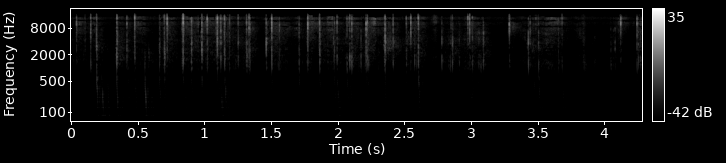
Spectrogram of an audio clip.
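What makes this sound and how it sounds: Long lilac nails scratch and tap across the cardboard sleeve spines of a row of vinyl LPs on a shelf. It's a quiet, rapid run of short, dry taps and papery scratches with a bright, crinkly edge and almost no ring after each hit.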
